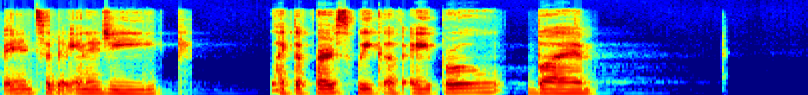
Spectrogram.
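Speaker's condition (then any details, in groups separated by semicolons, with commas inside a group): No condition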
